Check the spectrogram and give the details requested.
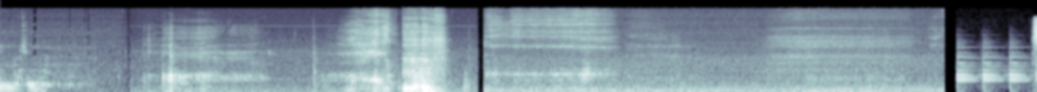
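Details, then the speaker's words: Rough, rattling snores with a loud snorting inhalation during sleep; snoring, described as a possible sign of sleep apnea with an obstructed airway. "Snoring is a sign of sleep apnea, an underlying medical condition many men and women develop as they age that causes their airway to be obstructed during sleep."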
